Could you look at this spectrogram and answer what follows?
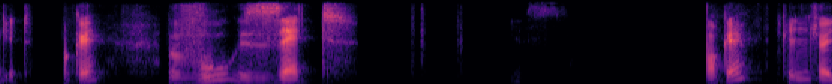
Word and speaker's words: vous êtes: end of the word, we are gonna pronounce the S in the end of the word when we're gonna have a vowel in the next word. Okay. For example, here it ends with an S and ed start with an E. So what we're gonna do? We're gonna link those two when we're gonna pronounce them. Okay? So instead of saying vous êtes, not été, okay? We're gonna say vous êtes.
